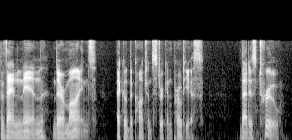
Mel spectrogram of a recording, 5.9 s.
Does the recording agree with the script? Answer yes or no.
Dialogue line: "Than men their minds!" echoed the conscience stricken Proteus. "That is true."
yes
